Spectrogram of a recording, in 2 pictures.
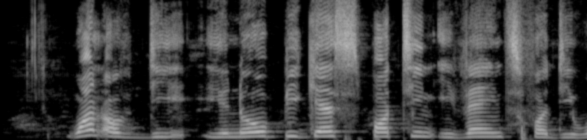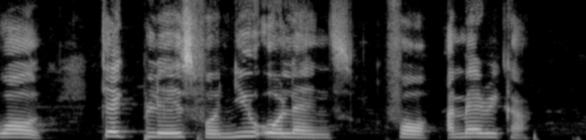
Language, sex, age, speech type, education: Nigerian Pidgin, female, 30-45, spontaneous, tertiary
